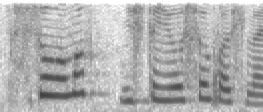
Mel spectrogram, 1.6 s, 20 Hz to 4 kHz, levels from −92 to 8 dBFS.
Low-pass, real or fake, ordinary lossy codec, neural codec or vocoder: 3.6 kHz; fake; none; codec, 16 kHz, 8 kbps, FunCodec, trained on Chinese and English, 25 frames a second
